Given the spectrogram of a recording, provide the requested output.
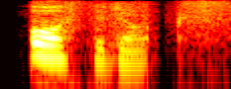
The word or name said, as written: orthodox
